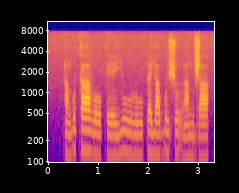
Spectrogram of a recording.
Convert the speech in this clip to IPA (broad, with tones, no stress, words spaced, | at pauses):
kã˨ɡʷi˦kaː˦βoː˨ keː˨ juː˦˨luː˨pɛ˦ja˦ ɡʷi˦˨ ʃʊ˦rã˨˦n d͡ʒa˦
